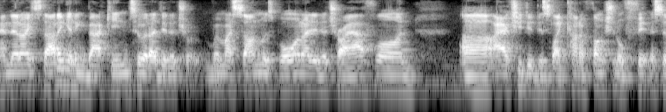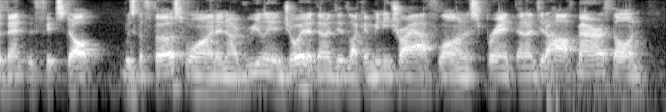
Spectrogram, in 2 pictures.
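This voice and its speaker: A man with an Australian accent talks at a very fast pace in a fairly low voice. His pitch varies in an ordinary way, and the room echo is audible. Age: 30s. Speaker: clothing company founder. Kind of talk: podcast interview. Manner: fast when excited; halting, many restarts.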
